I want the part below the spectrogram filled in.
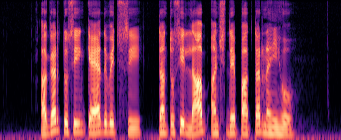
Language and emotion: Punjabi, neutral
